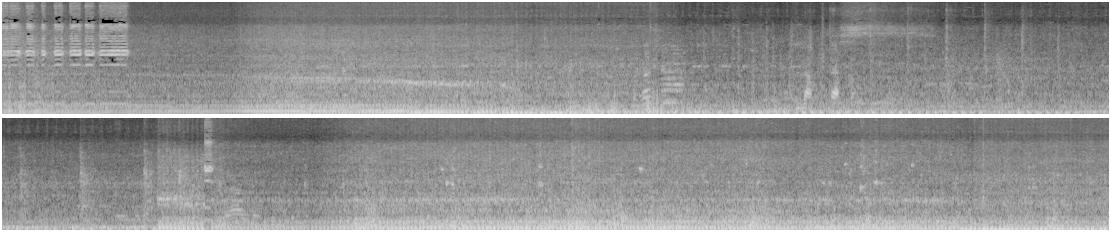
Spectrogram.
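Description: Rain patters on the rickshaw's roof and windows.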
